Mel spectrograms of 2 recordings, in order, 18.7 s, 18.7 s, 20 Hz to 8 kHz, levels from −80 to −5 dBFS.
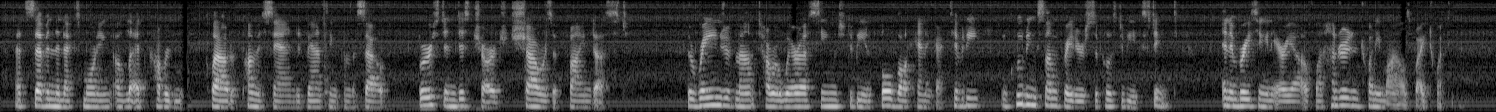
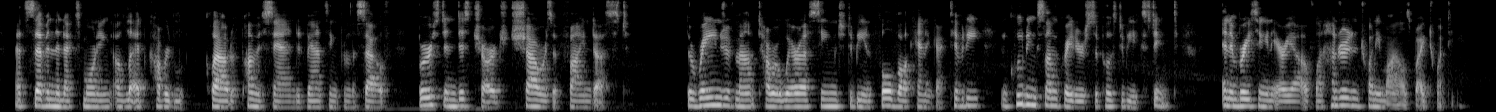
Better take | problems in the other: second | background sound (Power tool + Door); 20 dB below the speech

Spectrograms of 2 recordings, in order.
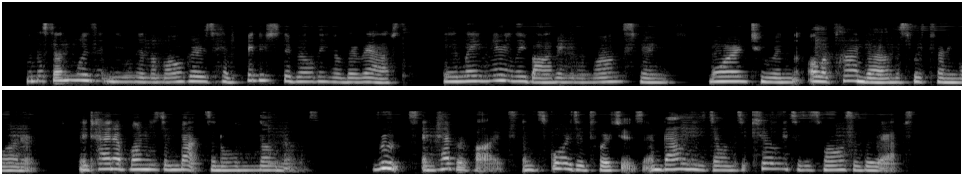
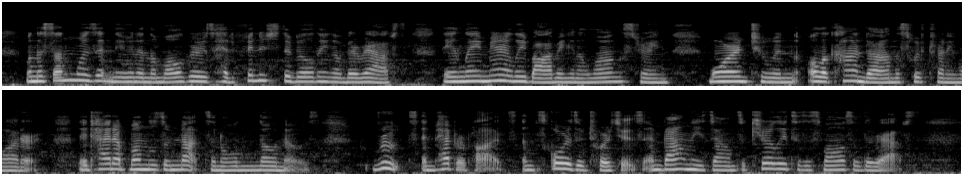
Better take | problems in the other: second | noise reduction (neural mask model DeepFilterNet 3)

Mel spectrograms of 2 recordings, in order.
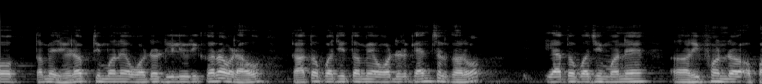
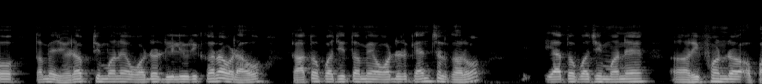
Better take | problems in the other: second | room echo; dies away in 0.9 s

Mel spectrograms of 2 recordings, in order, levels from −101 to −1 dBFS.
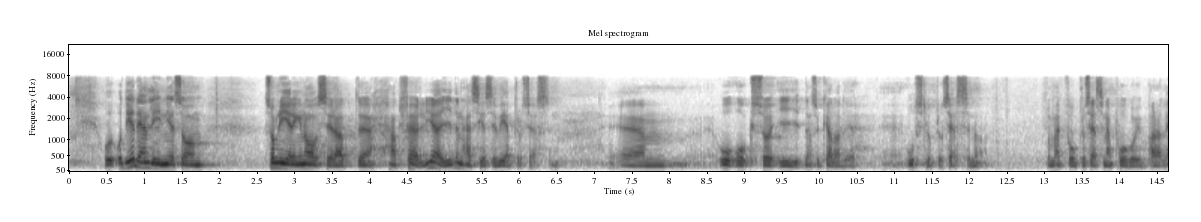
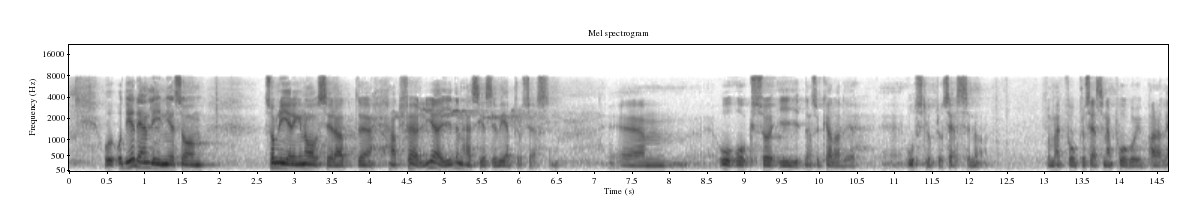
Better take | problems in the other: first | background sound (Bird); 19 dB below the speech

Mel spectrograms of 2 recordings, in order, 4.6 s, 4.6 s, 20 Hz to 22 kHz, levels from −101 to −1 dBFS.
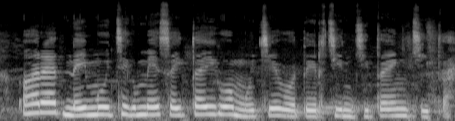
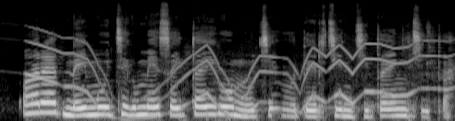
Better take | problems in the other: first | noise reduction (neural mask model RNNoise)

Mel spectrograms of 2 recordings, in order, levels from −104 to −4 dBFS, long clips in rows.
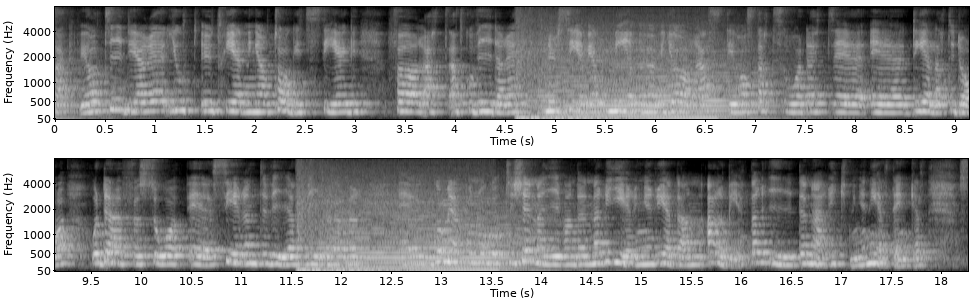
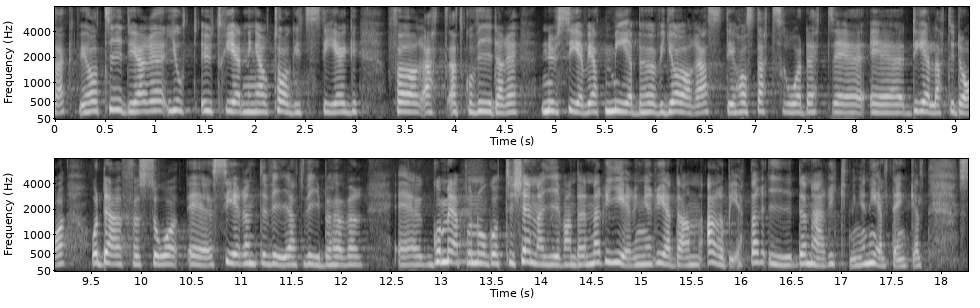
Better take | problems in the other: second | background sound (Brass instrument); 8 dB below the speech // room echo; dies away in 1.2 s

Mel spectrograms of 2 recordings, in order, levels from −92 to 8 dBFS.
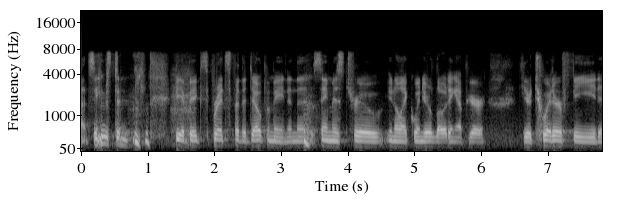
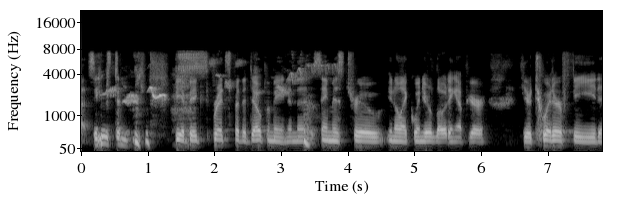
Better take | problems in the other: first | noise reduction (classical method log-MMSE)

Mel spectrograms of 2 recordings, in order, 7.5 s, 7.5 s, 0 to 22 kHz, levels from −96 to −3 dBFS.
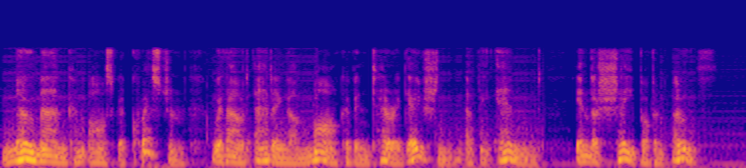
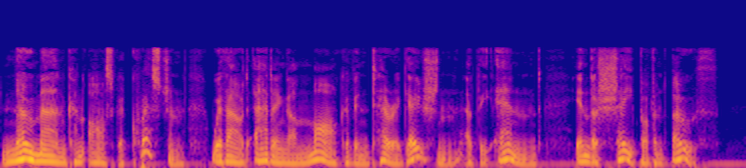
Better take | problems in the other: second | noise reduction (neural separator model SepFormer DNS4)

